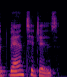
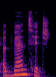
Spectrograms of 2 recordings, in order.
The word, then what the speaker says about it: advantage: haven't had the advantages, 在 advantage, 中间的这个的的发音在这个位置一定要憋一下哈，不是 advantage, 而是 advantage.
